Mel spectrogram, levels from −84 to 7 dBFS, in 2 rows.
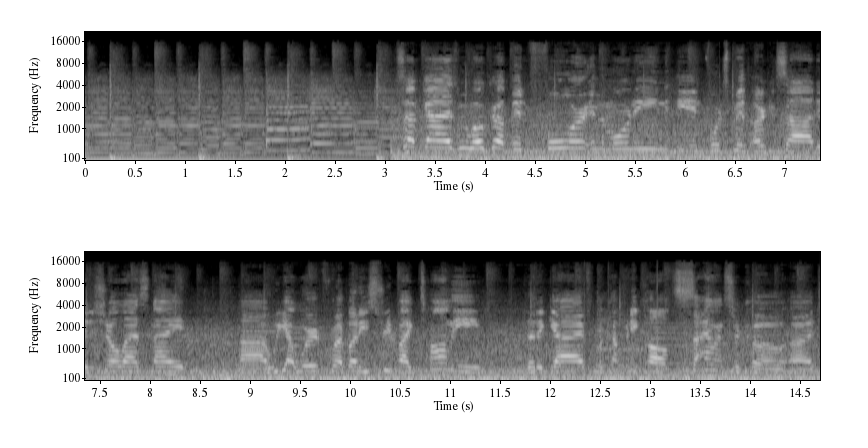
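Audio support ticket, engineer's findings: CD scratch ticks, 5.62–7.32 s and 11.62–13.32 s: eight ticks each, about five a second, of uneven strength. Disc surface damage defeats error correction once per revolution, so the player interpolates or mutes. The steady spacing rules out random clicks. Ticks run from a couple of ms in the first burst to several ms in the second.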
